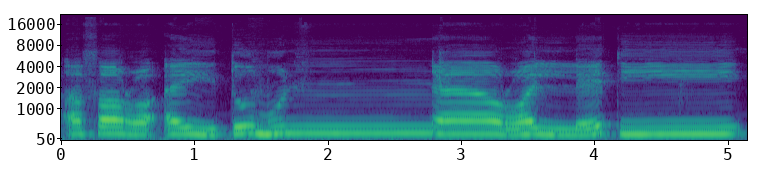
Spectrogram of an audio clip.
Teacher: را کو پر پڑھنا ہے کیونکہ را پہ زبر ہے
